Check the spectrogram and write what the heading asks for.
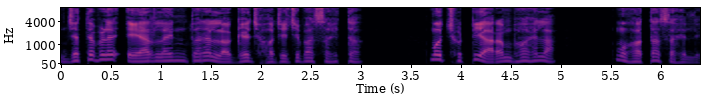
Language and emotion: Odia, sad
